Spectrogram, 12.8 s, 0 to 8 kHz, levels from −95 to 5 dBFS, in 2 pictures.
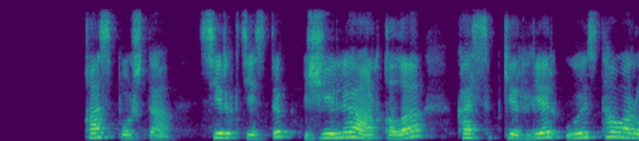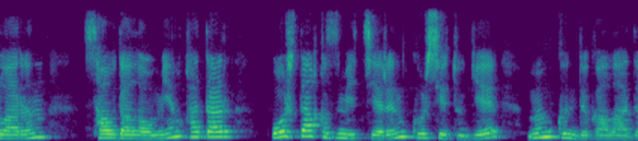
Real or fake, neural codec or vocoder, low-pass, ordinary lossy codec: real; none; 7.2 kHz; none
